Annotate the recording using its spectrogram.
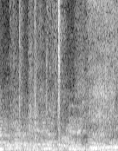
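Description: Low, indistinct voices in a room, with three sharp clicks, the loudest a little past a second in.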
